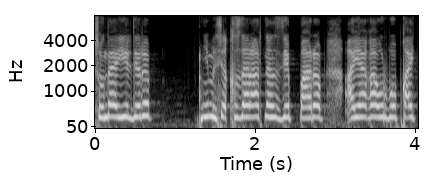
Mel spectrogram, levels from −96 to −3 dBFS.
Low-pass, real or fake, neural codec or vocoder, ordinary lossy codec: none; real; none; none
